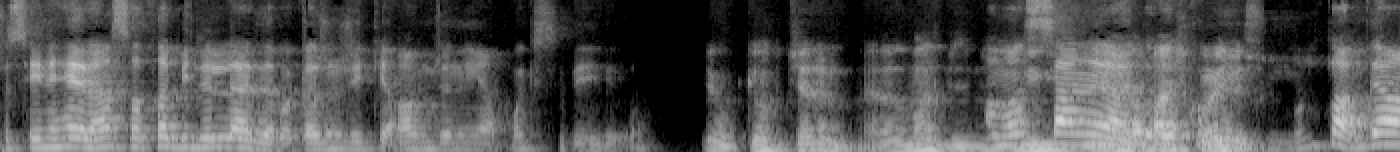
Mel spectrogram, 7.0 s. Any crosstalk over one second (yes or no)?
yes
